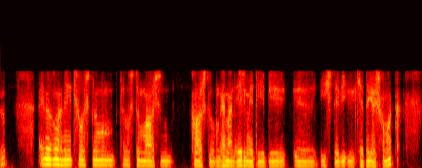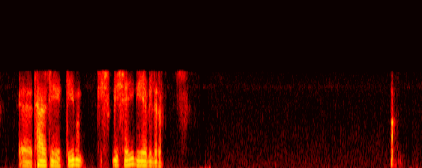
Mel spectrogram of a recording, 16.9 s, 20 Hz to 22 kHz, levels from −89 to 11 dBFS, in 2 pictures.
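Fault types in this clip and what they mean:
GSM full-rate codec: The speech runs through the old GSM full-rate coder for its whole length. This coder models the throat and mouth as a filter. It drives that filter with evenly spaced pulses, keeping only a third of the excitation. Nothing above 4 kHz survives, so the top end is gone. The damage is plainly audible as a buzzy, gravelly roughness on the voice. The sound fits the 13 kbps full-rate mode.
lost GSM frames: Near the end, from 15.82 to 15.86 s, the decoder loses its input for about 40 ms. That fits two 20 ms frames going missing. The decoder does not fall silent. It repeats the settings from the last good frame. The gap is filled with a short, rough, metallic ring instead of real speech. This loss is brief, so it never fades fully to silence.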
